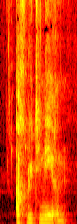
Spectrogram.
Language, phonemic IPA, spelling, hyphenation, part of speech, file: Dutch, /ɑ.ɣly.tiˈneː.rə(n)/, agglutineren, ag‧glu‧ti‧ne‧ren, verb, Nl-agglutineren.ogg
- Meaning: to agglutinate, to accrete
